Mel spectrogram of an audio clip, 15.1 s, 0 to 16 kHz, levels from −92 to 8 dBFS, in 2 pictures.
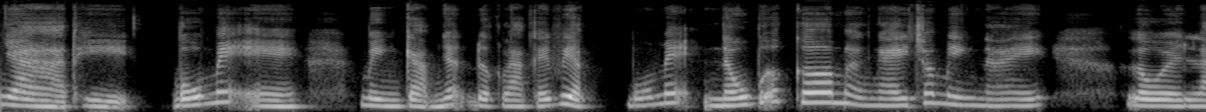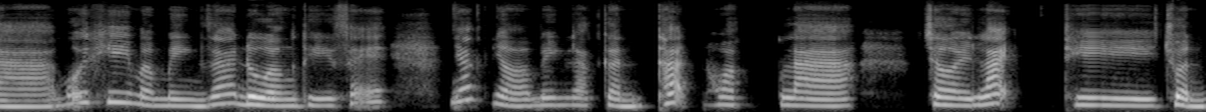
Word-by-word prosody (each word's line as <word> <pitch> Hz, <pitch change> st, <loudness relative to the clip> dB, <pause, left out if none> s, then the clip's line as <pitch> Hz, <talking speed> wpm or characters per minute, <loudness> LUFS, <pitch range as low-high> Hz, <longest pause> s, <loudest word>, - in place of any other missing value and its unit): nhà 210 Hz, -7 st, +3 dB
thì 195 Hz, -4 st, -3 dB, 0.3 s
bố 225 Hz, +4 st, +4 dB
mẹ 265 Hz, -, 0 dB, 0.4 s
mình 215 Hz, -4 st, +1 dB
cảm 195 Hz, -2 st, 0 dB
nhận 245 Hz, +4 st, -2 dB
được 210 Hz, -2 st, -3 dB
là 200 Hz, -1 st, -2 dB
cái 210 Hz, +2 st, 0 dB
việc 260 Hz, -3 st, +5 dB, 0.3 s
bố 225 Hz, +2 st, -5 dB
mẹ 310 Hz, +3 st, -2 dB
nấu 225 Hz, +3 st, +2 dB
bữa -, -, 0 dB
cơm 325 Hz, -1 st, +5 dB
hàng 245 Hz, -6 st, -4 dB
ngày 225 Hz, 0 st, -1 dB
cho 310 Hz, +5 st, -2 dB
mình 255 Hz, -6 st, -3 dB
này. 215 Hz, +2 st, -5 dB, 0.5 s
Rồi 210 Hz, -2 st, +3 dB
là 195 Hz, -1 st, -1 dB
mỗi 300 Hz, +5 st, -2 dB
khi 330 Hz, -1 st, -1 dB
mà 255 Hz, -5 st, -2 dB
mình 215 Hz, -2 st, -1 dB
ra 275 Hz, +5 st, 0 dB
đường 230 Hz, -6 st, +7 dB
thì 220 Hz, 0 st, -2 dB
sẽ 345 Hz, +7 st, -6 dB, 0.4 s
nhắc 390 Hz, +4 st, -3 dB
nhở 225 Hz, -6 st, -2 dB
mình 235 Hz, +2 st, -5 dB
là 235 Hz, -, -5 dB
cẩn 205 Hz, -4 st, -1 dB
thận, 310 Hz, +2 st, +2 dB
hoặc 245 Hz, 0 st, -5 dB, 0.2 s
là 220 Hz, -3 st, +1 dB, 0.4 s
trời 240 Hz, -5 st, +2 dB
lạnh 275 Hz, +5 st, +4 dB, 0.3 s
thì 230 Hz, -3 st, +1 dB
chuẩn 210 Hz, -5 st, +4 dB
225 Hz, 170 wpm, -23 LUFS, 210-260 Hz, 0.5 s, đường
